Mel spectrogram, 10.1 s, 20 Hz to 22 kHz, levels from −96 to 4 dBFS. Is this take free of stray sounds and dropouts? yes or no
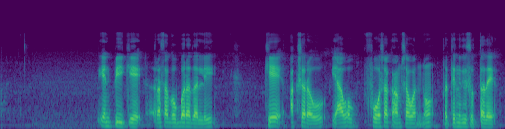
yes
